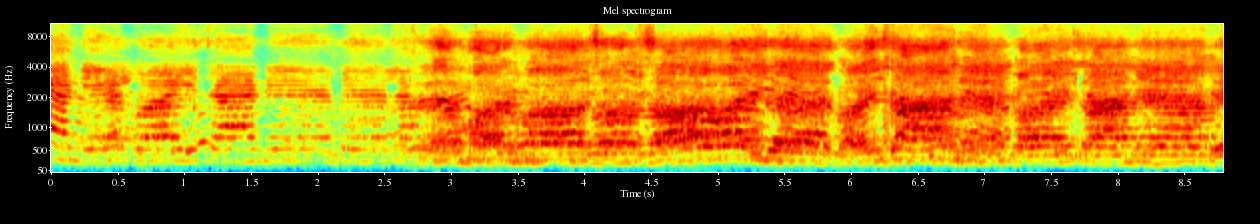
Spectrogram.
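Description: Deuda folk song sung by a ring of dancing men and women. A few voices carry the line at first, then about three seconds in the whole group comes in louder in chorus.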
